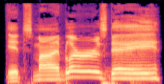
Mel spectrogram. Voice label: saying its my blursday sing songy

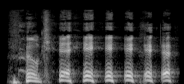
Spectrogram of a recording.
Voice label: saying okay laughing

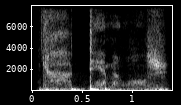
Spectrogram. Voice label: quietly saying goddamn it

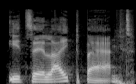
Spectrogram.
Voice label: saying it's a light bat funny manner

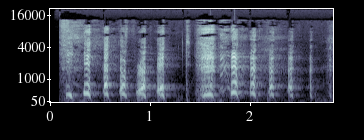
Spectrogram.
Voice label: laughing saying yeah right

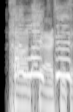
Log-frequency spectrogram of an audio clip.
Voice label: saying i like that high pitched voice

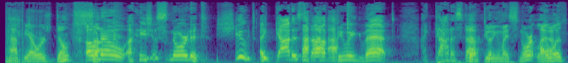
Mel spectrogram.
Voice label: snorting saying oh no i just snorted

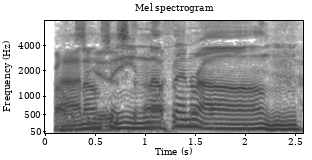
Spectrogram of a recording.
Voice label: I don't see nothing wrong funny sing songy

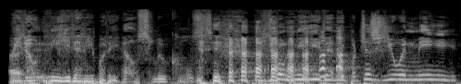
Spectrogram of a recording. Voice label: quietly saying we dont need anybody else

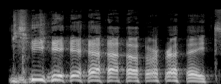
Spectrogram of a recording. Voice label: laughing yeah right

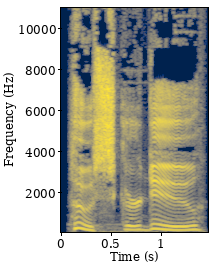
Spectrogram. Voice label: Hüsker Dü exaggerated

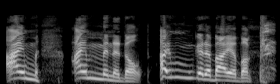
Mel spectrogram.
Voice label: saying im an adult im gonna buy a book funny

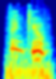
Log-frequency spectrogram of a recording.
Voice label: cute thank you

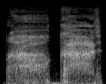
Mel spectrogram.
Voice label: whispering oh god

